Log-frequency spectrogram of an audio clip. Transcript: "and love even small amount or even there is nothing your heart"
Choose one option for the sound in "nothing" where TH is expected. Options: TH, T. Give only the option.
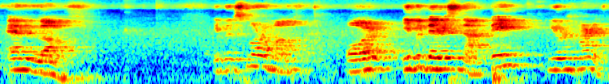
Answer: T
